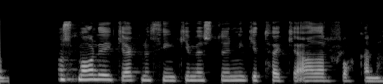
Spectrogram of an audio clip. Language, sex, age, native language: Icelandic, female, 50-59, Icelandic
